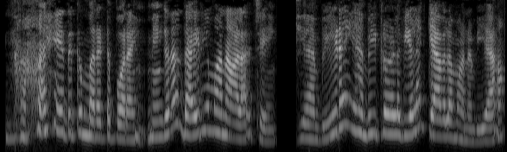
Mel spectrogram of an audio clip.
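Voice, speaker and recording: A woman's voice: very high voice, expressive, brisk. A woman voicing a proud young wife in a cartoon series who fiercely defends her family, lecturing and defiant, with a Kanyakumari Tamil accent. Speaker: cartoon character. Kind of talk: cartoon web series dialogue.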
